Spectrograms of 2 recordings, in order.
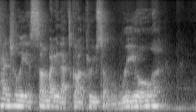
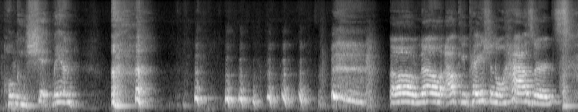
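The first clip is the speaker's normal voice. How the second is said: higher, louder laughing release; emotional laughter; 10 semitones higher, 5 dB louder than usual. Real, not acted. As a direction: laugh it out, overwhelmed and moved. Overcome reading, laughing emotionally.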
